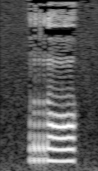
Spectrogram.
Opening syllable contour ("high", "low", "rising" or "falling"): high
